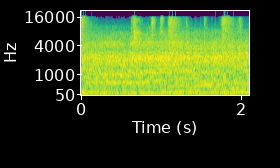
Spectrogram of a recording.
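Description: A Formula One race car engine screams at high revs, a loud, steady whine that holds its pitch for about two seconds, with no talking.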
